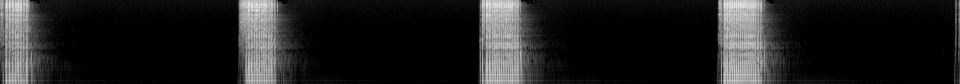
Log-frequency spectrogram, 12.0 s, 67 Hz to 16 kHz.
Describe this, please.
Pneumatic drill - Pluto hb 25r - Start 4
Pluto hb 25r pneumatic drill started four times.
fat, drill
